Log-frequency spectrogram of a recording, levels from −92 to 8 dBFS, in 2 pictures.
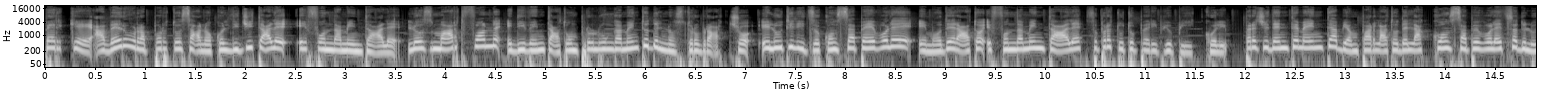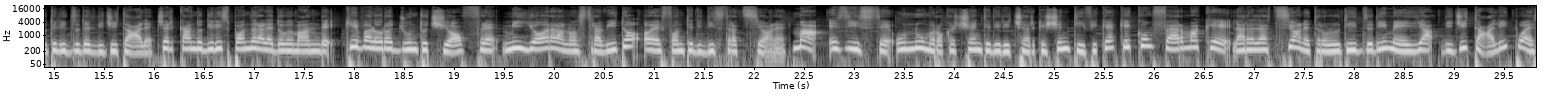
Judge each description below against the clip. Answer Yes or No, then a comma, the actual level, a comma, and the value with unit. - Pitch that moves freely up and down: No, average, 4.2 semitones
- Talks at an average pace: Yes, average, 155 wpm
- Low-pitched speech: No, high, 235 Hz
